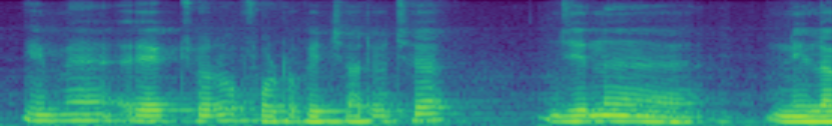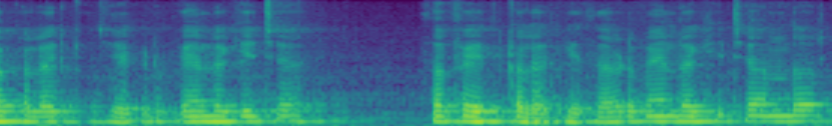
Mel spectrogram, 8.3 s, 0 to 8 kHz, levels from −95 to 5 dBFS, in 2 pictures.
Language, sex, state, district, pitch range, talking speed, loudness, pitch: Marwari, male, Rajasthan, Nagaur, 120-130 Hz, 180 wpm, -17 LUFS, 125 Hz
